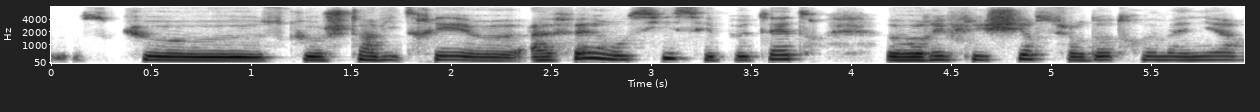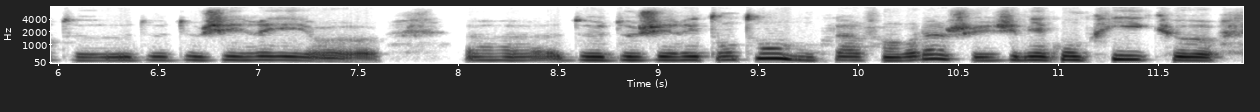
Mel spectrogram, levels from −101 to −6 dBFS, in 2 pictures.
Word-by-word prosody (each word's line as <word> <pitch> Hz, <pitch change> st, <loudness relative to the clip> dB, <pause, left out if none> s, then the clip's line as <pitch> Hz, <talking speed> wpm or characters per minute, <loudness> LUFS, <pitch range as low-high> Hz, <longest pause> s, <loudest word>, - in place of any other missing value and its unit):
ce -, -, -7 dB
que 165 Hz, -4 st, +6 dB
ce 155 Hz, -, -8 dB
que 180 Hz, -1 st, +2 dB
je -, -, -1 dB
t'inviterai, 190 Hz, -1 st, -1 dB
heu, 160 Hz, -2 st, -1 dB
à 175 Hz, +1 st, +1 dB
faire 265 Hz, +6 st, +3 dB
aussi 210 Hz, +6 st, +1 dB
c'est 260 Hz, -8 st, +1 dB
peut-être, 225 Hz, +6 st, -3 dB, 0.3 s
heu, 175 Hz, -1 st, +5 dB
réfléchir 195 Hz, +4 st, +1 dB
sur 180 Hz, -6 st, -4 dB
d'autres 190 Hz, 0 st, -4 dB
manières 185 Hz, +1 st, -5 dB
de 160 Hz, +1 st, -6 dB
de 175 Hz, -1 st, -6 dB
de 175 Hz, +2 st, -7 dB
gérer, 185 Hz, 0 st, -1 dB
heu 140 Hz, -3 st, -6 dB, 0.5 s
heu, 175 Hz, 0 st, -8 dB
de 175 Hz, -1 st, +2 dB
de 175 Hz, +2 st, -2 dB
gérer 180 Hz, +1 st, +1 dB
ton 185 Hz, +1 st, -5 dB
temps. 260 Hz, +4 st, +4 dB
Donc 180 Hz, -8 st, -2 dB
là 180 Hz, -1 st, -3 dB
enfin 160 Hz, -2 st, -2 dB
voilà, 210 Hz, +8 st, 0 dB
j'ai 165 Hz, -6 st, -4 dB
j'ai 180 Hz, +2 st, -2 dB
bien 180 Hz, 0 st, +2 dB
compris 195 Hz, +3 st, 0 dB
que, -, -, +1 dB
heu 165 Hz, -2 st, +3 dB
180 Hz, 190 wpm, -23 LUFS, 170-190 Hz, 0.5 s, que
